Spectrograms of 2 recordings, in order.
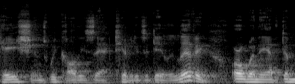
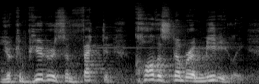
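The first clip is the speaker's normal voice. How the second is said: higher, fast alarm voice; urgent pop-up warning; 6 semitones higher, 3 dB louder, faster than usual. Retold or imitated. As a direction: read it like a scary alert.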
